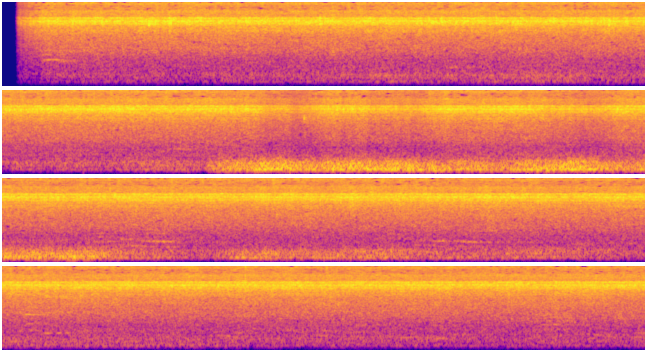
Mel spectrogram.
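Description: Heavy rain falling steadily with a constant hiss. About six seconds in, a deep rumble of thunder swells up and lasts about four seconds, followed by a weaker rumble that fades away.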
